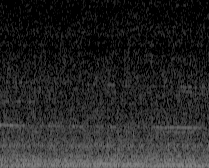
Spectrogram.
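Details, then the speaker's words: Miele washing machine at top spin: steady, even whooshing hum with no thumping or rocking, hardly any vibration even when rebalancing; smooth, well-balanced spin. "hardly any vibration even when it's reading on balance like the Machine increased a little bit"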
